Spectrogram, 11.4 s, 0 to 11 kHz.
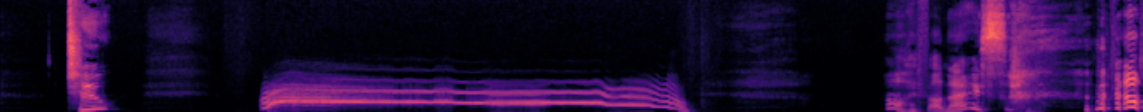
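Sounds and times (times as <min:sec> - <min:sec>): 
person screaming muffled into a pillow: 0:02.6 - 0:07.0
speech: 0:09.0 - 0:10.6.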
